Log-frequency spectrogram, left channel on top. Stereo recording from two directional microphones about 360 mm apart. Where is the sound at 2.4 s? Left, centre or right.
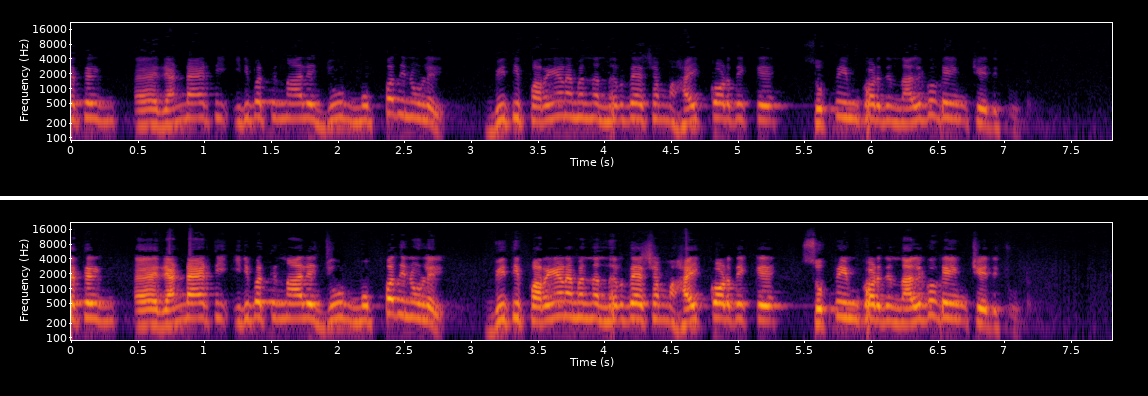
Centre.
